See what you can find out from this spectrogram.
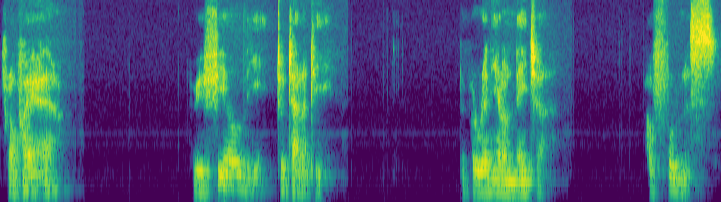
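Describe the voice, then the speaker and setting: A man, a swami, leading a guided meditation in a calm, unhurried way with long pauses. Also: medium pitch, low-quality recording.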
